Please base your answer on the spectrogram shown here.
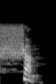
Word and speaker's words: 上: The pronunciation for sh, you may remember it's 上. Curl the tongue backward a little bit. 上.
